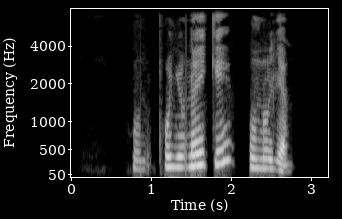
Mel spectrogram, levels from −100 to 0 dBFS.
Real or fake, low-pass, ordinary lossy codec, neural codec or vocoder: real; 7.2 kHz; Opus, 64 kbps; none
